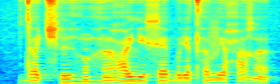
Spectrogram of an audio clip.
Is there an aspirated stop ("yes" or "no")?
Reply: yes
